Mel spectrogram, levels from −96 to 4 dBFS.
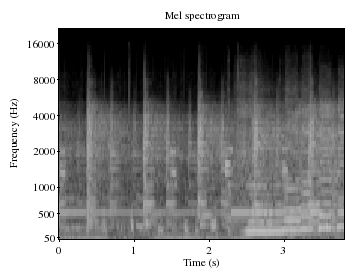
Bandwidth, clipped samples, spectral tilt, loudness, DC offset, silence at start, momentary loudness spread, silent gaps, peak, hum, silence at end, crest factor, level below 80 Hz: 10.5 kHz; under 0.1%; -5.5 dB/octave; -27 LUFS; under 0.1%; 0 s; 9 LU; none; -10 dBFS; none; 0 s; 18 dB; -46 dBFS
